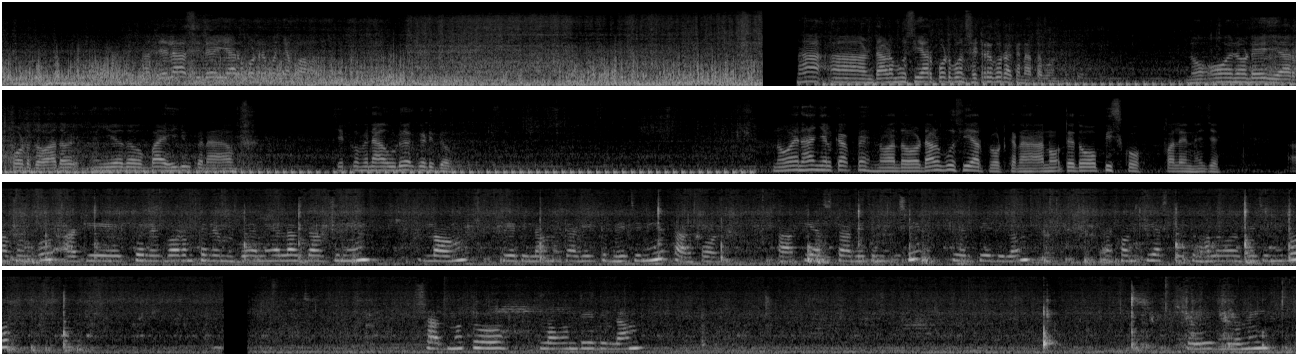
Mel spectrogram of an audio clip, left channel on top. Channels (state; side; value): different; both; correlation -0.01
